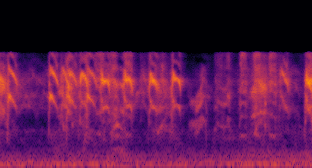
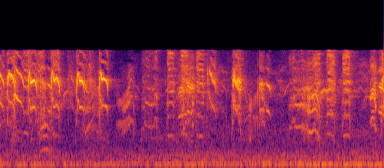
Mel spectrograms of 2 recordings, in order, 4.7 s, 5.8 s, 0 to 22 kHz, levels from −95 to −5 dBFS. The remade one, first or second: first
